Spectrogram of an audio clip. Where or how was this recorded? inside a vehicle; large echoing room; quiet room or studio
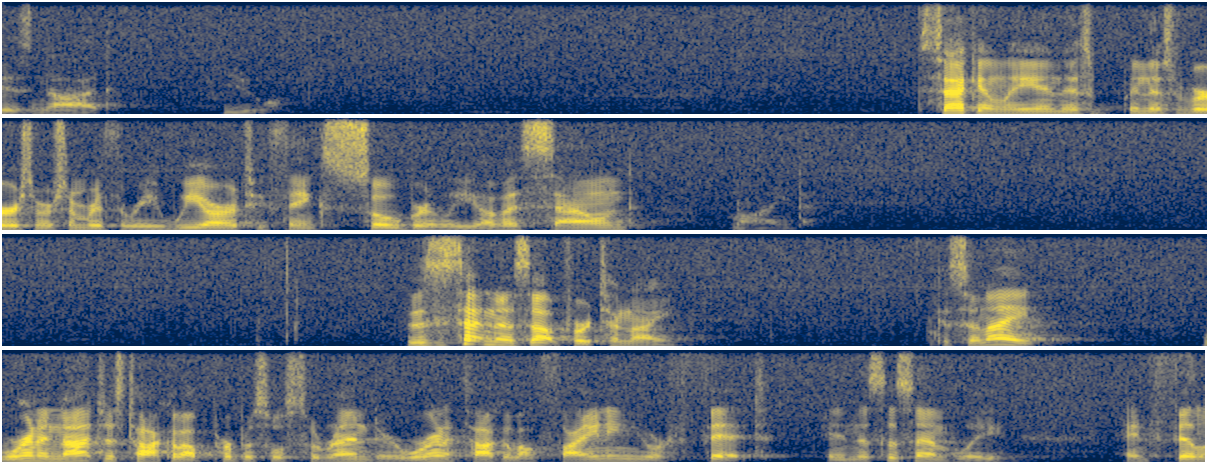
large echoing room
